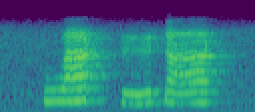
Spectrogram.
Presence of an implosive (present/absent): present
